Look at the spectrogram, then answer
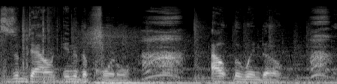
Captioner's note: gasps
